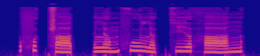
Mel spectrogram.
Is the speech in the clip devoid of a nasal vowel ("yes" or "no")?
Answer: yes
